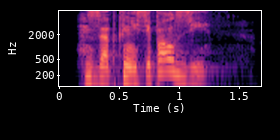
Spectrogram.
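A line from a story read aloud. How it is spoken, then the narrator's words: Snapping retort. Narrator (Russian): огрызнулся на него студент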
